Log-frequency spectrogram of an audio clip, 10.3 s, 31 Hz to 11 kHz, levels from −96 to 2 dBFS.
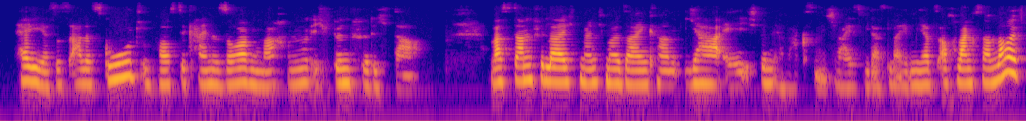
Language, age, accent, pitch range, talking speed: German, 20-39, German, 185-230 Hz, 210 wpm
